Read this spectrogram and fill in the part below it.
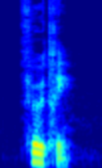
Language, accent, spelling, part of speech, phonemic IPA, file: French, France, feutré, verb / adjective, /fø.tʁe/, LL-Q150 (fra)-feutré.wav
- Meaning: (verb) past participle of feutrer; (adjective) 1. felt-like (having a texture like felt) 2. muted, muffled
